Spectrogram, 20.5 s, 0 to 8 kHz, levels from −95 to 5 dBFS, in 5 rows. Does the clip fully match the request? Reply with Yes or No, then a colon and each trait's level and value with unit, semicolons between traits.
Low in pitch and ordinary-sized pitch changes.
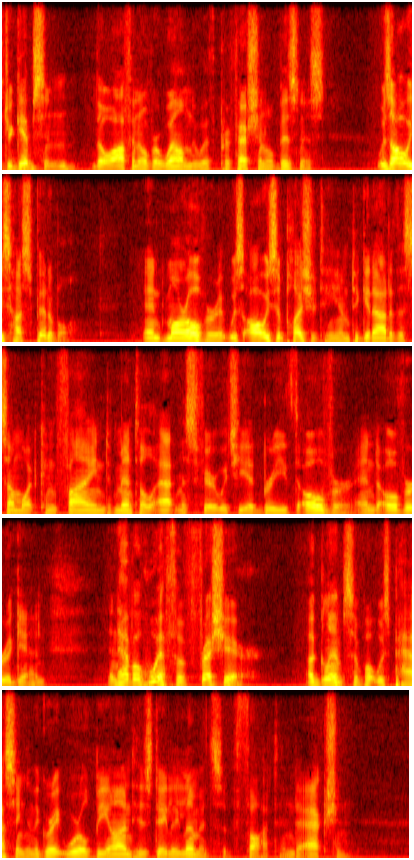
Yes: low, 115 Hz; average, 3.7 semitones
